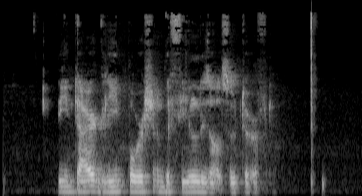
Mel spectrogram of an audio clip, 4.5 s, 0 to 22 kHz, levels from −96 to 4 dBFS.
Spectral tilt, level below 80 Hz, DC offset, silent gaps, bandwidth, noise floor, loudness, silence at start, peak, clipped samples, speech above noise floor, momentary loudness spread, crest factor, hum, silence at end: -4.5 dB/octave; -64 dBFS; under 0.1%; none; 16.5 kHz; -64 dBFS; -27 LUFS; 0.55 s; 0 dBFS; under 0.1%; 38 dB; 14 LU; 28 dB; none; 0.6 s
